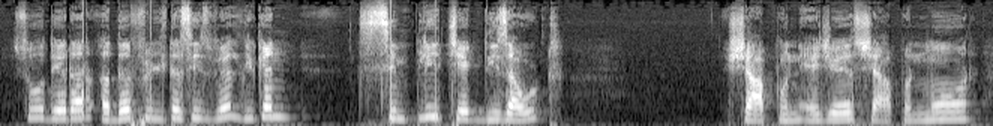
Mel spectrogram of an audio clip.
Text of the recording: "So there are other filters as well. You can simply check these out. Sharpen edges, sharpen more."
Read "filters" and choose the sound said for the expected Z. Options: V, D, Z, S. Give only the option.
S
